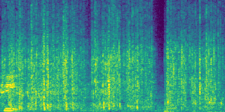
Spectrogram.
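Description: Aluminium foil crinkling and crackling as hands fold and roll its edges under to seal a foil-wrapped rack of ribs.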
